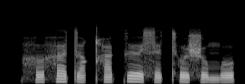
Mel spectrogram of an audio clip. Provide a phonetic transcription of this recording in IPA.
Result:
h ɤ h ɐ t ɤ qʰ ɘ k ɘ s ə tʰ ʊ ʂ o m o

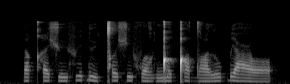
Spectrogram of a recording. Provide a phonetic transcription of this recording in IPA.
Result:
ɘ qʰ i ʃ y f i ɗ y ǀ ɤ ʃ i f ɤ ʁ ŋ͡ǃ e ǃ u dˤ ø l u ɓ e ʕ ɔ

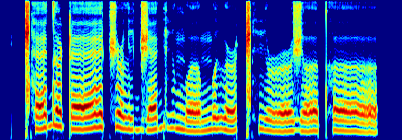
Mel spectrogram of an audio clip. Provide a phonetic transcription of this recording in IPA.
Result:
ǁʰ ɛ d əː ʈ ɛː t͡ʃ ə˞ l i d͡ʒ ɛ ɡʱ i ŋʷ əː ŋʷ i ð ə˞ ǁʰ i ɹ ə˞ ʒ əː t̪ʰ əː

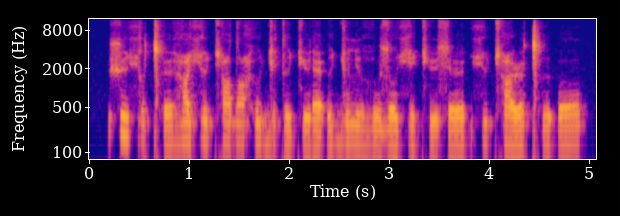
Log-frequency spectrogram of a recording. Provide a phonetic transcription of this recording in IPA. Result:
ʃ y˥˩ ç o˧˩ ǀʰ ø˩˧˩ ɦ ɑ˥˩ ç ø˥˩ cʰ ɯ˦˥ dˤ y˥˩ h u˥˩ ɟ ɯ˦˥ t ɯ˩˧˩ c y˩˧˩ ɾ æ˧˩ ʔ ɯ˦˥ ɟ u˦˥ lʲ u˥˩ ɦ u˧˩ z o˥˩ ç e˦˥ cʰ y˩˧˩ s ø˦˥ | ç y˧˩ cʰ ɑ˧˩ ɭ ø˥˩ ǀʰ ɯ˩˧˩ ʔ o˦˥

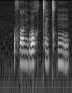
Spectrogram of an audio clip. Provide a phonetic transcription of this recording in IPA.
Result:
sˤ ã ŋ ɡ ɔ χ ǀ ẽ ǀʰ ũ

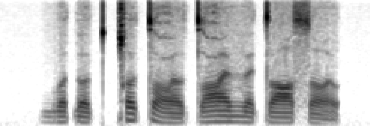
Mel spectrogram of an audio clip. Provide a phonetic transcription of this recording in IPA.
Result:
b o ɗ o t ǀ o t ʕ o t ʕ œ v œ t ɔː sˤ o

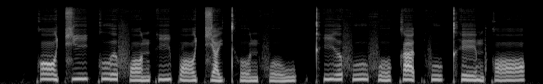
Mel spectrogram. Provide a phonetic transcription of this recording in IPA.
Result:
k ɔː˧ t͡ɕ iː˧˥ k u˧ ə̯ f ɔː˩ n k iː˧˥ p ɔː˩˧ t͡ɕ a˩˧ j t̪ʰ oː˩ n f oː˩˧ w | kʰ i˧˥ ə̯ f uː˧˥ f oː˩˧ k aː˥˨ t̚ f uː˧ kʰ eː˥˨ m k ɔː˧˥

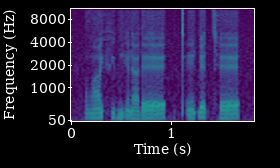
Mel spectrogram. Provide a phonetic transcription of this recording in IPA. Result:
ðˤ ã fʲ u bʲ ã ɾ a ɾ ɛ | tʼ ẽ ɗ ɛ tʰ ɛ

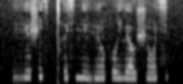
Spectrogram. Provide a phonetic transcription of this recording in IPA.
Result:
rʲ ɘ ʃ ĩ sʲ ǀʰ ɘ sʲ nʲ ẽ rʲ õ f o i̯ lʲ ɒ u̯ ʃ õ sʲ

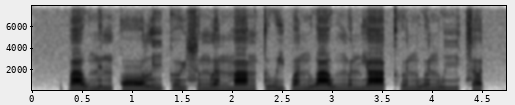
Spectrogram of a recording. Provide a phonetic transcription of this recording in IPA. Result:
p aː˧ w n̪ ɪ˥ ŋ k ɔː˨˥ l iː˥ k ɵ˨˧ ɥ s ʊ˨˧ ŋ l ɐ˨˩ n m aː˨ ŋ t̪ uː˧ j p ɐ˨˥ n w aː˧ w ŋ ɵ˧ n j aː˥ kʰ ɵ˨˥ n w ɵ˥ n w iː˧ t͡s ɐ˨ t̚

